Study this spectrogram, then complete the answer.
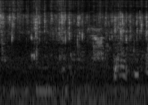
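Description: Water drips and sloshes softly as cleaned kuchia fish are rinsed by hand, a faint splashing at close range with no talk.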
